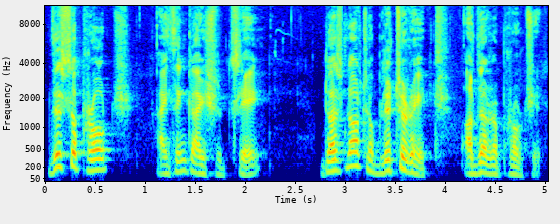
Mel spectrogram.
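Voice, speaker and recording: Slow, deliberate lecturer. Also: male voice, medium pitch, sing-song, darkish tone, husky. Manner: slow, deliberate, emphatic delivery. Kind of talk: university lecture on literature.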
